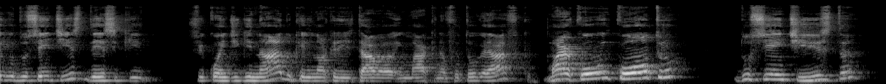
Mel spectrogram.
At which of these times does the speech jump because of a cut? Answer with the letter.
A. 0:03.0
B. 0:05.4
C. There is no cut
B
